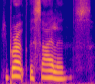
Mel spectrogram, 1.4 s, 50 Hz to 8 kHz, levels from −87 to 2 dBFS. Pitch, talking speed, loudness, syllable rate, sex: 205 Hz, 165 wpm, -18 LUFS, 5.3 syllables/s, female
